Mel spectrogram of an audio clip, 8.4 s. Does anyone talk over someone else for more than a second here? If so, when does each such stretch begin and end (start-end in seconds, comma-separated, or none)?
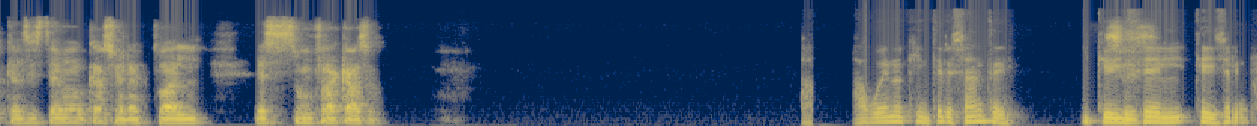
none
